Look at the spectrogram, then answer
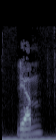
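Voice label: "liem6", Teochew; 潮州; 数目字，二十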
